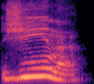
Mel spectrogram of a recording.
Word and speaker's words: Geena: A segunda palavra se pronuncia Gina, o vale de Rinon, um lugar geográfico real, fora de Jerusalém.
